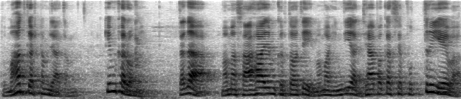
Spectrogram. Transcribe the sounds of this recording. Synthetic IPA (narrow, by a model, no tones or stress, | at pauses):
t̪umɐɦɐt̪ɡɐʂʈɐmja̰ːt̪ɐm | kimkɐɾoːmḭ | t̪ɐd̪ɐmɐmɐsaːɦaːjɐmkɾɪt̪ʋɐt̪imɐmɐɦind̪ijɐːd̪ʱjaːpɐkɐsjɐput̪ɾijeːʋɐ̰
